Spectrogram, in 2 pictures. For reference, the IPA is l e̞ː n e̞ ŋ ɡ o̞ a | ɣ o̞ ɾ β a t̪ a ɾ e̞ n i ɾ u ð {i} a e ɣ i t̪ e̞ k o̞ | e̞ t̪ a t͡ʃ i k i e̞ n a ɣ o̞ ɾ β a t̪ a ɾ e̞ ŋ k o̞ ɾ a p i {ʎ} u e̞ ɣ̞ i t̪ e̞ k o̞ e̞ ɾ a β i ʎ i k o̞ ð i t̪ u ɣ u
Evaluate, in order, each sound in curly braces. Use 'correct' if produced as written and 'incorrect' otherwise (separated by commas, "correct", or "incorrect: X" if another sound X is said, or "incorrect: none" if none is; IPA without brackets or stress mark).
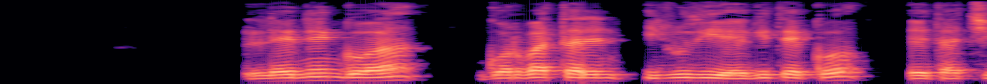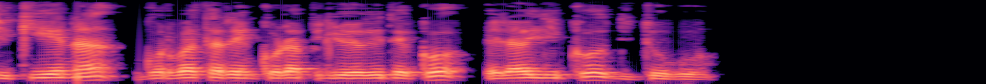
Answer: correct, correct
